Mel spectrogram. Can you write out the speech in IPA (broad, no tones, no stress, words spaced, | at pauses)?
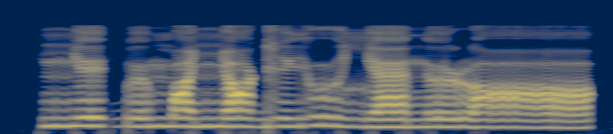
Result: ɲeɡ͡bømɑ ɲɑɡi jɯ ʎænø ɭɑ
